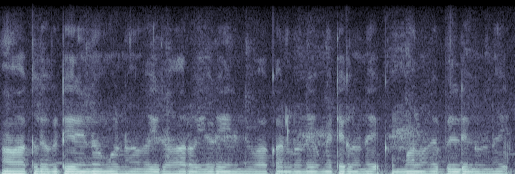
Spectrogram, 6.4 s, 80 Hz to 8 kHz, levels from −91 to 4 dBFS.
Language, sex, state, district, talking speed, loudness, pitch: Telugu, male, Andhra Pradesh, Sri Satya Sai, 160 wpm, -18 LUFS, 105 Hz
